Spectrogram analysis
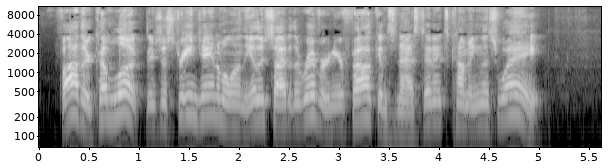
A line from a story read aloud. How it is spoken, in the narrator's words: Fritz suddenly cried out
